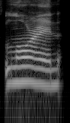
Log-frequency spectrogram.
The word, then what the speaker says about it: Lauren: American-founded brand Ralph Lauren, it's pronounced Lauren, by the way, but Ralph Lauren is finally recognizing the influence of Black American culture in its advertising.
